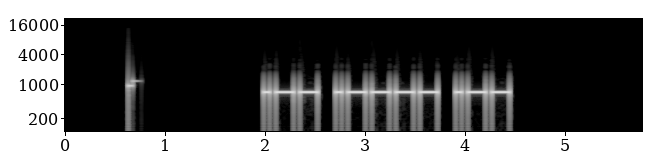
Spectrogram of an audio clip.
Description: Morse code, heard as a keyed tone, about 20 wpm, 700 Hz. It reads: W1W
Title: Three Challenging Letter-Number Combinations 20wpm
